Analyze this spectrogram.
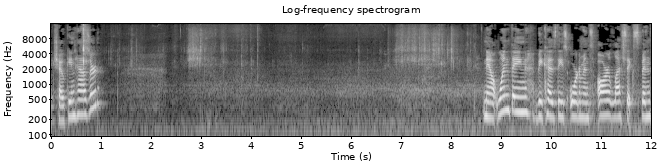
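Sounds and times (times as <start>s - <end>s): steady low hum: 0.0s - 12.0s
cardboard tag rustling: 1.1s - 5.2s, 6.0s - 8.6s.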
